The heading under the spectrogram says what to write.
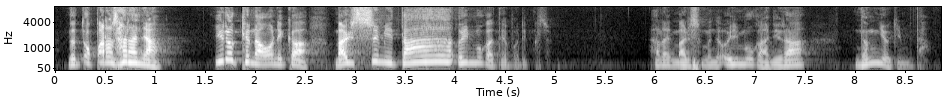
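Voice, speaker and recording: A male pastor preaching a sermon, urging loudly at times and dropping to soft near-whispers, full of rhetorical questions. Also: sits high. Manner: rhetorical questions, acts out inner voices.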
